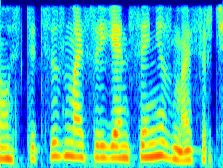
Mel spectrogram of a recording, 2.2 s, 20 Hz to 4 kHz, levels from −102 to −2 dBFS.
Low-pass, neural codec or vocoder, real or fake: 3.6 kHz; none; real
